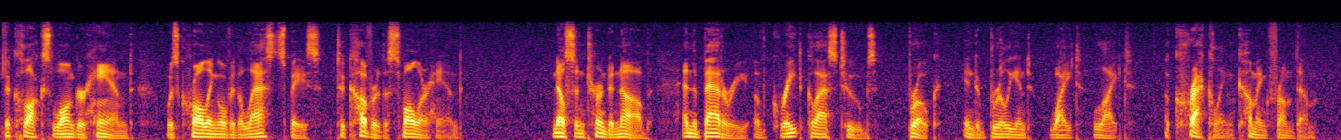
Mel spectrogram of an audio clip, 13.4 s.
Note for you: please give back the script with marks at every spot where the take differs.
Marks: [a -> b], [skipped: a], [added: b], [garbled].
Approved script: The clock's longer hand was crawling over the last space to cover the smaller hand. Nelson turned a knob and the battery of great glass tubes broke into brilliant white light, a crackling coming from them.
The clock's longer hand was crawling over the last space to cover the smaller hand. Nelson turned a knob and the battery of great glass tubes broke into brilliant white light, a crackling coming from them.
